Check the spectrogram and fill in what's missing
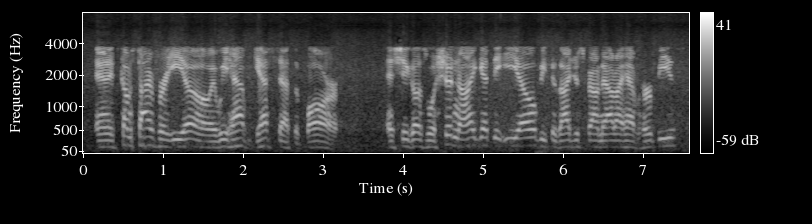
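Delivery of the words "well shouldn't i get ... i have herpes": ordinary talk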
